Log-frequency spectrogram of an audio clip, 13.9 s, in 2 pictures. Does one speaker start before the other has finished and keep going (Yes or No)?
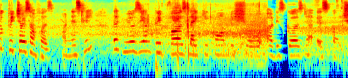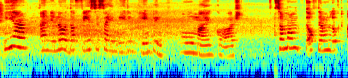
No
